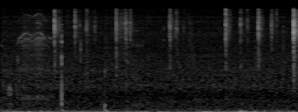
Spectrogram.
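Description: Faint, irregular clicks of computer keys being typed.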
